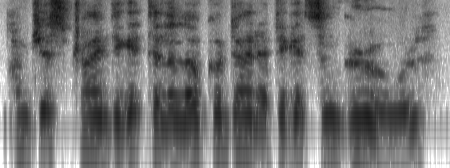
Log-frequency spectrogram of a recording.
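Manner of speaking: put-on English accent, very high and swooping. Speaker acts out a bit as an english driver, english accent. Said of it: "you start talking with your English accent".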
